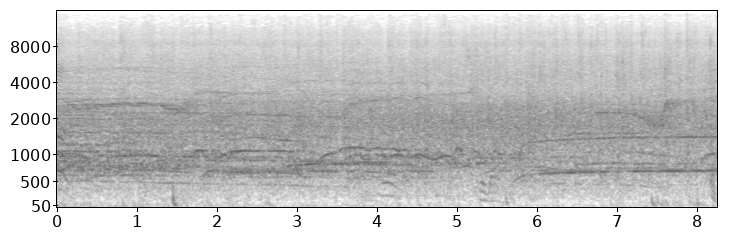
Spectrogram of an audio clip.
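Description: Loud, sustained applause from a large audience in Hamburg welcoming a guest, steady clapping for several seconds, with faint cheers and whoops scattered through it.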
